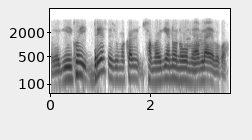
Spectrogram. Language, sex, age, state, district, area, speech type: Manipuri, male, 18-30, Manipur, Kangpokpi, urban, conversation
